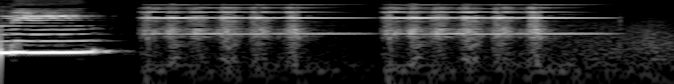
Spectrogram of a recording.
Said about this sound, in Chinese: 远处传来刺猬的自行车铃声。老鼠牙医看到刺猬正往这边来呢。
